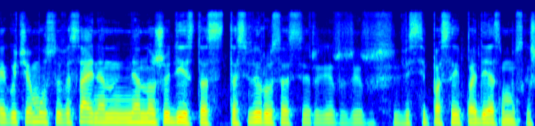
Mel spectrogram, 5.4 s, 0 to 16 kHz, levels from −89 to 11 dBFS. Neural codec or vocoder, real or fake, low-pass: none; real; 10.8 kHz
